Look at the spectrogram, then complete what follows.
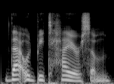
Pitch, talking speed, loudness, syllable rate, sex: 185 Hz, 210 wpm, -19 LUFS, 6.7 syllables/s, female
